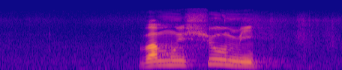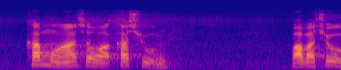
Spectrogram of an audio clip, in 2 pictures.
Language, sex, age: Venda, male, 23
